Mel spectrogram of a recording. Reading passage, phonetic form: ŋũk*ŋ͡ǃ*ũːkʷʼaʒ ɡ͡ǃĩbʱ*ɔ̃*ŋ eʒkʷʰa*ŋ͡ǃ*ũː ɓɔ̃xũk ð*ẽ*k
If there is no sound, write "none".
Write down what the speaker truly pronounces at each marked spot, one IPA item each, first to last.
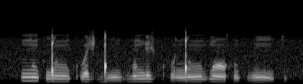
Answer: ŋ͡ǃ, õ, ŋ͡ǃ, ĩ

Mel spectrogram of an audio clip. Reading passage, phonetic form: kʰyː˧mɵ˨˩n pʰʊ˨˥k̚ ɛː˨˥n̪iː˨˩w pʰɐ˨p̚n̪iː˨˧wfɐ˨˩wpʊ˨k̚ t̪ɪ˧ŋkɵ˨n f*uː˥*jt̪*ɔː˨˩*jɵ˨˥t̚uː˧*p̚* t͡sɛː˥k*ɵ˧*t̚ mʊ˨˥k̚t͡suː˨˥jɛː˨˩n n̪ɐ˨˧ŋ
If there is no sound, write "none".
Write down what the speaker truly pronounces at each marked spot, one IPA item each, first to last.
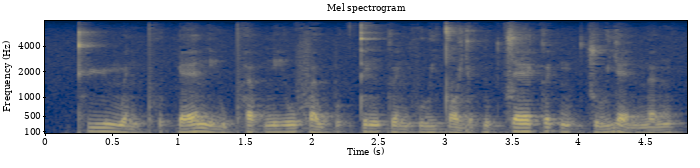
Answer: uː˨˧, ɔː˨˩, k̚, ɵ˥

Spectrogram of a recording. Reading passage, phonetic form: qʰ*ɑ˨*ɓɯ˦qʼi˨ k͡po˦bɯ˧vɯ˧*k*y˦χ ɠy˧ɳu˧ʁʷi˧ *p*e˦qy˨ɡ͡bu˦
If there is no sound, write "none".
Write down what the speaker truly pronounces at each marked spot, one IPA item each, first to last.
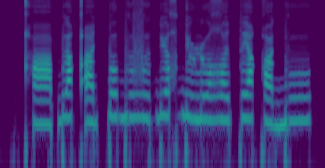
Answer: ɑ˨, ɠ, p

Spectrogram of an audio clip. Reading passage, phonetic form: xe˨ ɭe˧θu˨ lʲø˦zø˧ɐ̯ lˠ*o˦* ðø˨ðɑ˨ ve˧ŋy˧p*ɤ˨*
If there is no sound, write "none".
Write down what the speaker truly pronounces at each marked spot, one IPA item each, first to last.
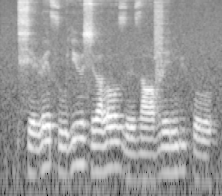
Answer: o˦, o˨

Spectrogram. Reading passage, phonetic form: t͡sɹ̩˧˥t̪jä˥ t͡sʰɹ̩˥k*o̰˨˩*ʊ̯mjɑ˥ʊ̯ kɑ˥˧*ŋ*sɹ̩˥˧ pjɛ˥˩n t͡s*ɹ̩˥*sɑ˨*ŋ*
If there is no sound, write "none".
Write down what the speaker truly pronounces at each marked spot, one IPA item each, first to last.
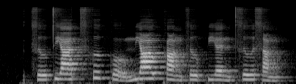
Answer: o̰˨˩, ŋ, ɹ̩˥, ŋ

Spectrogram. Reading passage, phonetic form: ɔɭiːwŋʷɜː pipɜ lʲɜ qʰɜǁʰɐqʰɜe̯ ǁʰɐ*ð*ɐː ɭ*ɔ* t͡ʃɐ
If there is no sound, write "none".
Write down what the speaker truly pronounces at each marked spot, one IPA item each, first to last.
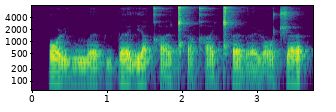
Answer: ð, ɔ

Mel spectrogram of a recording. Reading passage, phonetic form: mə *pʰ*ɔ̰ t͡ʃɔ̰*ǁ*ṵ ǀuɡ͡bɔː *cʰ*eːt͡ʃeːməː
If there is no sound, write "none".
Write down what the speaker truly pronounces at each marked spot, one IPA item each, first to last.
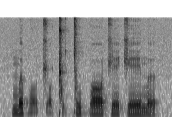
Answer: p, ǁ, t͡ʃ

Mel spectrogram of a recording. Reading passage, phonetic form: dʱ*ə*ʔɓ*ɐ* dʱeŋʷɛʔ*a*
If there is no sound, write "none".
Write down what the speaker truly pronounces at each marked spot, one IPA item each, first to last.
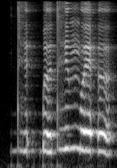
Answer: ɪ, ə, ə

